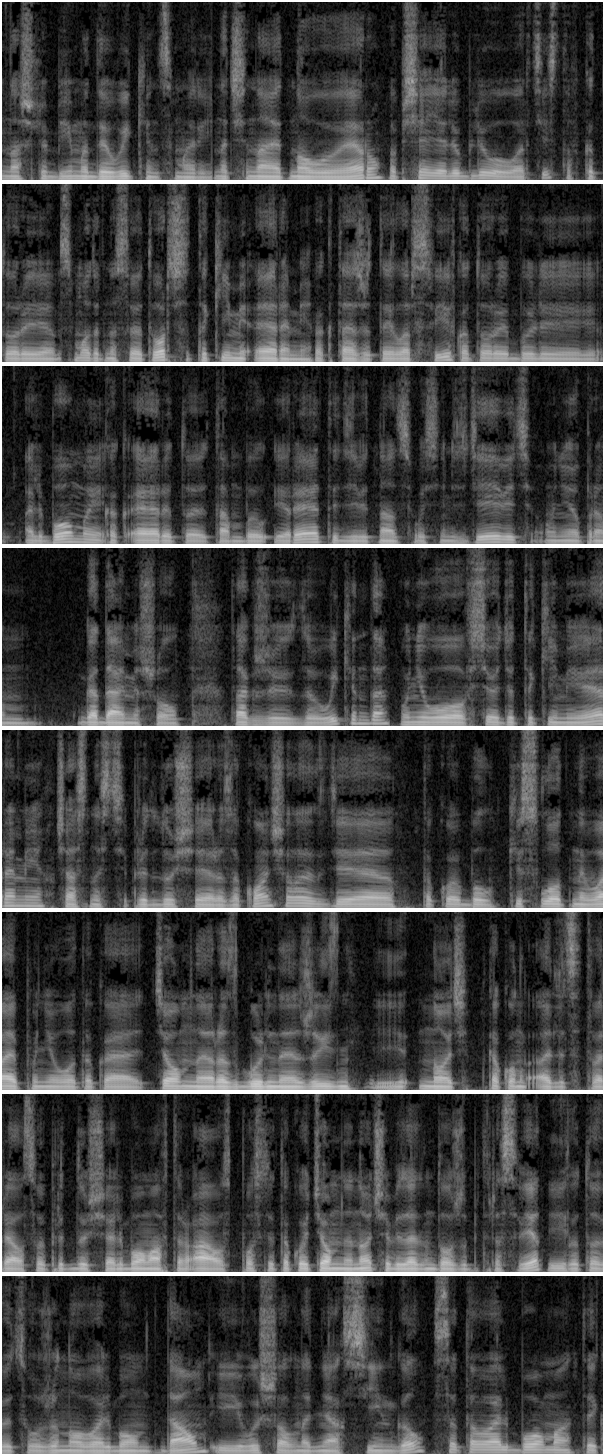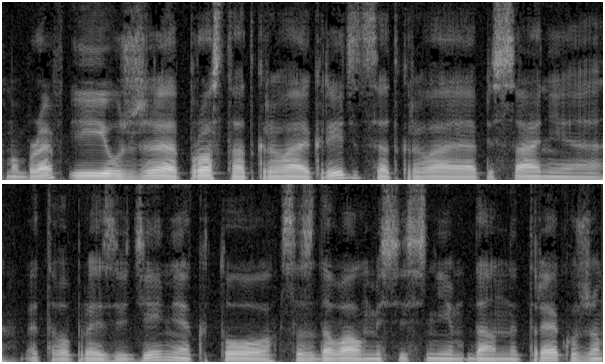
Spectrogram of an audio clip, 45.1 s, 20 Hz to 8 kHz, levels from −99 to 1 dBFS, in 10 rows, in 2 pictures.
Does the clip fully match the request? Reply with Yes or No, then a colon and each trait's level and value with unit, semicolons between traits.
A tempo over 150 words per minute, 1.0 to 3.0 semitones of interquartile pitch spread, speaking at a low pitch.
Yes: fast, 160 wpm; narrow, 2.4 semitones; low, 100 Hz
